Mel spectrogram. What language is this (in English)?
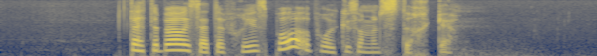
Norwegian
